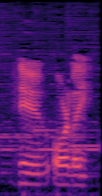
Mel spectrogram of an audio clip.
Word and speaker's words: New Orleans: know might say toilet otherwise it's toilet uh New Orleans although when I do speak to my colleagues down there I do say New Orleans nland you know but it it is New Orleans it's two words uh pan uh pean is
